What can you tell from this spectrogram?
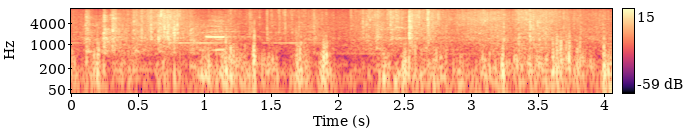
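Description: Cat hydraulic excavator tearing into a pile of demolition debris: its diesel engine runs under load while the bucket crunches and cracks splintered wooden timbers and rubble, giving many sharp snaps and knocks over a low rumble.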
